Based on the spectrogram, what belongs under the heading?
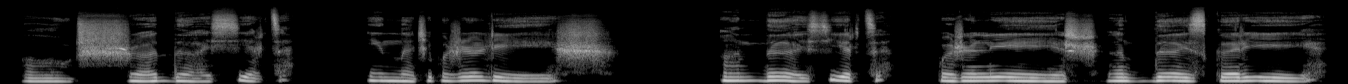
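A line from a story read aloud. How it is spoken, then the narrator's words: Vile hissing inner voice. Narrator (Russian): Продолжал шипеть в голове мерзкий голос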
